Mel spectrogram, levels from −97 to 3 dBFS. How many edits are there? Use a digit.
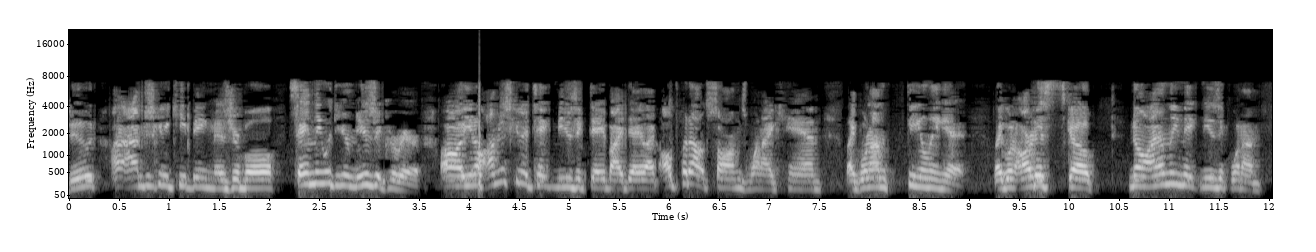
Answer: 0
